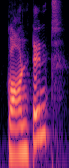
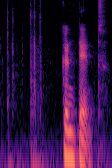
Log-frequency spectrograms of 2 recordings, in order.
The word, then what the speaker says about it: content: I can either pronounce this as content or I can pronounce this as content. So content, content. We don't really understand what to be used where. That is where we make a mistake. Now when we pronounce this as content, the meaning it means an ingredient or index.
